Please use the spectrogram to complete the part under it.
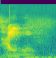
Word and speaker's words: Jaime: It's spelled like Jamie. – Yes. – But it's pronounced Jaime.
